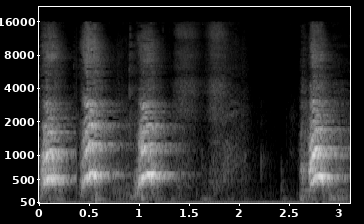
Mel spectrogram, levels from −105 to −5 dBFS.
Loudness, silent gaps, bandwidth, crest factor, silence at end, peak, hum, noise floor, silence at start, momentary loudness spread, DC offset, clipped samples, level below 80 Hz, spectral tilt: -29 LUFS; none; 15 kHz; 18 dB; 0.1 s; -14 dBFS; none; -81 dBFS; 0 s; 10 LU; under 0.1%; under 0.1%; -80 dBFS; -2 dB/octave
